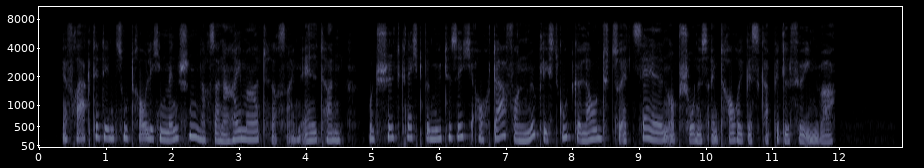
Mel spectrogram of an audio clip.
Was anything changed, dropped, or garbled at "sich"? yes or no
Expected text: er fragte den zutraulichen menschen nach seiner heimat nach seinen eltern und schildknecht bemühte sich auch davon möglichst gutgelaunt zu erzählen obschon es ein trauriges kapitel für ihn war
no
